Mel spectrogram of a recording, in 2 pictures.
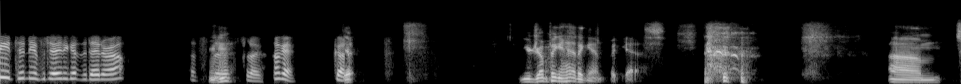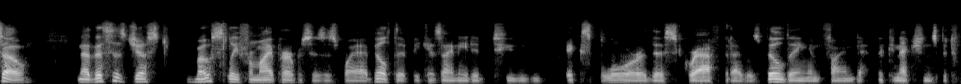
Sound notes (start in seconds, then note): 8.0 chuckles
